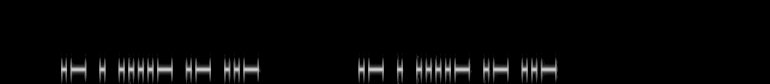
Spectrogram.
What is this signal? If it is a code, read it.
Morse code, heard as a keyed tone, about 25 wpm, 700 Hz. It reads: AE4AU AE4AU
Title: USA Call Signs - 5 Characters - Repeated 2x - 25wpm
